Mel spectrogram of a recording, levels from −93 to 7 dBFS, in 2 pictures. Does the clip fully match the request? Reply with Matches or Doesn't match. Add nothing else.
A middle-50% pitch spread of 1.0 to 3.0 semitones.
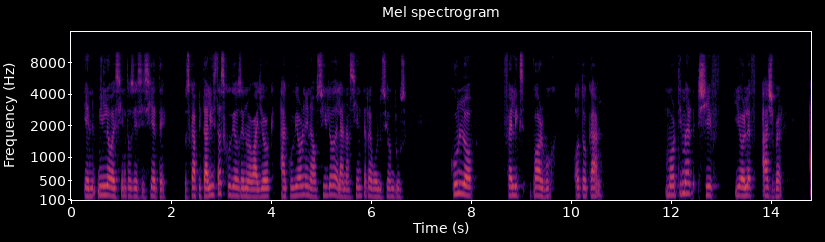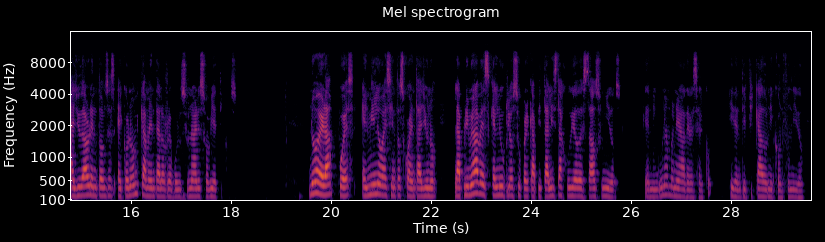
Matches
